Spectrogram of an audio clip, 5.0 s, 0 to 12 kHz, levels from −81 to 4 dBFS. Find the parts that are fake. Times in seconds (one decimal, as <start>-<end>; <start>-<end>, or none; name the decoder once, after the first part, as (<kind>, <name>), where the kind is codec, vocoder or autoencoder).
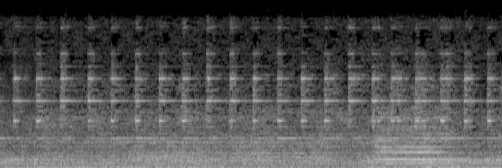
none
